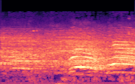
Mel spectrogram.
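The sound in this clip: A basketball dribbled during a game, with a run of soft, rhythmic bounces beneath a broad wash of crowd noise, while a commentator talks over it.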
